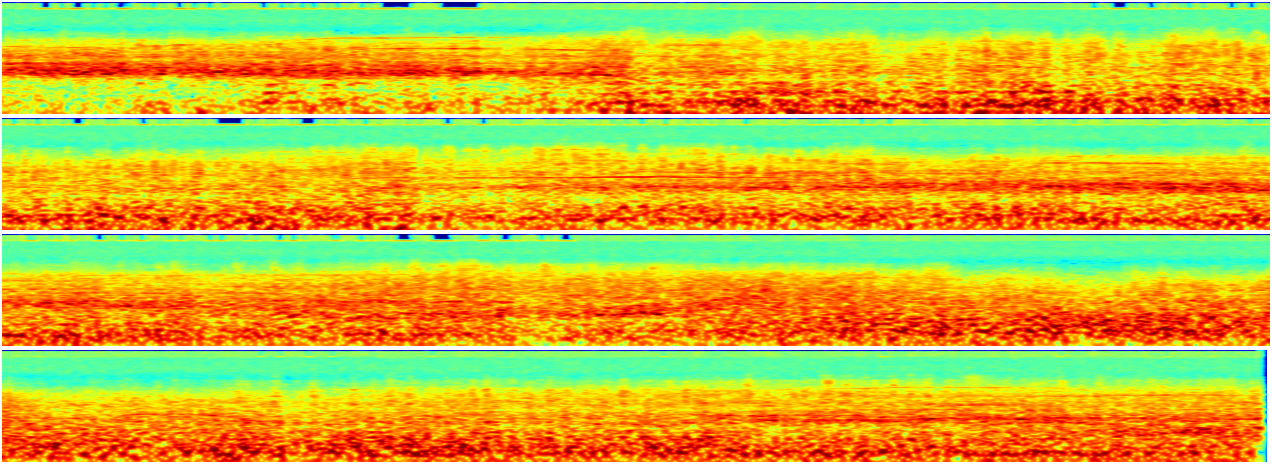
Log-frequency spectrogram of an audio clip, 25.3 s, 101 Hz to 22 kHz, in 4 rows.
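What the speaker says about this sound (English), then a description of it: "43 cars roar to life." A field of 43 NASCAR stock cars at Dover fires up together into a dense, steady engine roar, loud and continuous, heard from a distance with no talk over it.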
